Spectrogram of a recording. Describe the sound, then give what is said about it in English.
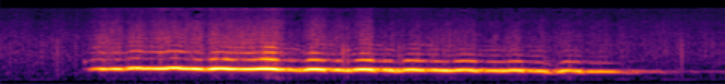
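A voice imitating a turkey gobbling: one loud, wavering call that lasts nearly two seconds and slowly drops in pitch, with no other sounds around it. “Then the great big turkey gobbler, he makes a noise like this.”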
